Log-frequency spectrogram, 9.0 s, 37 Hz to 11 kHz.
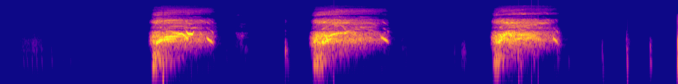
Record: {
  "exhalation_length": "9.0 s",
  "exhalation_amplitude": 26964,
  "exhalation_signal_mean_std_ratio": 0.42,
  "survey_phase": "beta (2021-08-13 to 2022-03-07)",
  "age": "18-44",
  "gender": "Male",
  "wearing_mask": "No",
  "symptom_cough_any": true,
  "smoker_status": "Ex-smoker",
  "respiratory_condition_asthma": false,
  "respiratory_condition_other": false,
  "recruitment_source": "REACT",
  "submission_delay": "2 days",
  "covid_test_result": "Negative",
  "covid_test_method": "RT-qPCR",
  "influenza_a_test_result": "Unknown/Void",
  "influenza_b_test_result": "Unknown/Void"
}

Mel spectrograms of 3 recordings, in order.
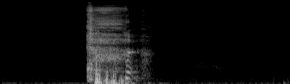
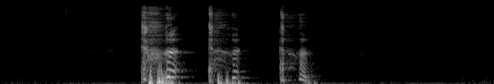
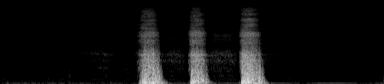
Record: {
  "cough_length": "2.9 s",
  "cough_amplitude": 15784,
  "cough_signal_mean_std_ratio": 0.31,
  "three_cough_length": "4.9 s",
  "three_cough_amplitude": 12627,
  "three_cough_signal_mean_std_ratio": 0.29,
  "exhalation_length": "3.8 s",
  "exhalation_amplitude": 32768,
  "exhalation_signal_mean_std_ratio": 0.31,
  "survey_phase": "beta (2021-08-13 to 2022-03-07)",
  "age": "18-44",
  "gender": "Female",
  "wearing_mask": "No",
  "symptom_sore_throat": true,
  "symptom_onset": "3 days",
  "smoker_status": "Never smoked",
  "respiratory_condition_asthma": false,
  "respiratory_condition_other": false,
  "recruitment_source": "Test and Trace",
  "submission_delay": "2 days",
  "covid_test_result": "Positive",
  "covid_test_method": "RT-qPCR",
  "covid_ct_value": 31.3,
  "covid_ct_gene": "ORF1ab gene",
  "covid_ct_mean": 32.3,
  "covid_viral_load": "26 copies/ml",
  "covid_viral_load_category": "Minimal viral load (< 10K copies/ml)"
}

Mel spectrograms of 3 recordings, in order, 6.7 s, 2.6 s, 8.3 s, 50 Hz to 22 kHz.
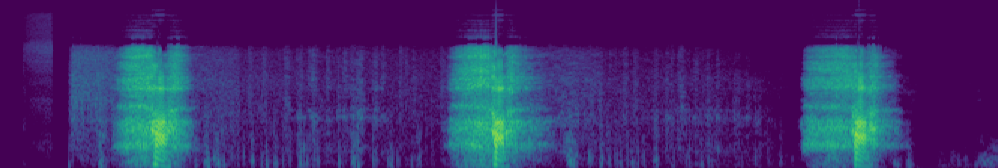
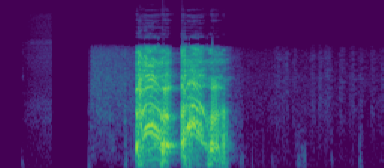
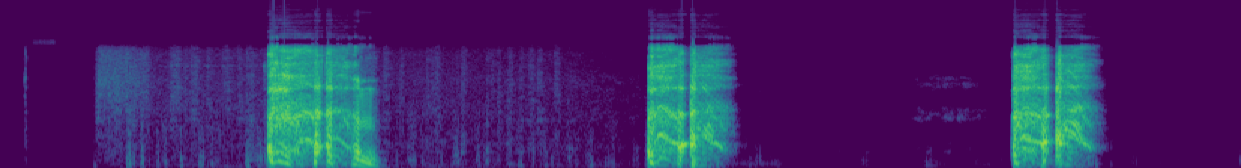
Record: {
  "exhalation_length": "6.7 s",
  "exhalation_amplitude": 32768,
  "exhalation_signal_mean_std_ratio": 0.3,
  "cough_length": "2.6 s",
  "cough_amplitude": 32552,
  "cough_signal_mean_std_ratio": 0.37,
  "three_cough_length": "8.3 s",
  "three_cough_amplitude": 32767,
  "three_cough_signal_mean_std_ratio": 0.34,
  "survey_phase": "beta (2021-08-13 to 2022-03-07)",
  "age": "45-64",
  "gender": "Male",
  "wearing_mask": "No",
  "symptom_none": true,
  "smoker_status": "Never smoked",
  "respiratory_condition_asthma": false,
  "respiratory_condition_other": false,
  "recruitment_source": "Test and Trace",
  "submission_delay": "1 day",
  "covid_test_result": "Positive",
  "covid_test_method": "LFT"
}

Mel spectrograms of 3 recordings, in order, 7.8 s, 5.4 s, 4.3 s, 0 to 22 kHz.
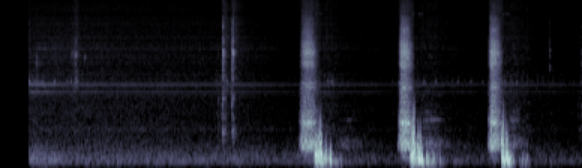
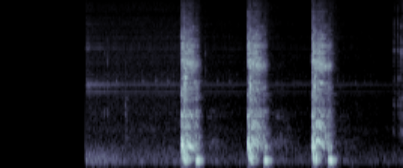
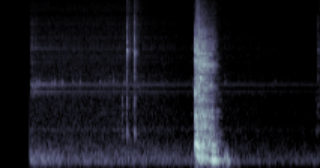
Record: {
  "exhalation_length": "7.8 s",
  "exhalation_amplitude": 28352,
  "exhalation_signal_mean_std_ratio": 0.29,
  "three_cough_length": "5.4 s",
  "three_cough_amplitude": 30552,
  "three_cough_signal_mean_std_ratio": 0.33,
  "cough_length": "4.3 s",
  "cough_amplitude": 30279,
  "cough_signal_mean_std_ratio": 0.24,
  "survey_phase": "beta (2021-08-13 to 2022-03-07)",
  "age": "45-64",
  "gender": "Male",
  "wearing_mask": "No",
  "symptom_none": true,
  "smoker_status": "Never smoked",
  "respiratory_condition_asthma": false,
  "respiratory_condition_other": false,
  "recruitment_source": "REACT",
  "submission_delay": "6 days",
  "covid_test_result": "Negative",
  "covid_test_method": "RT-qPCR"
}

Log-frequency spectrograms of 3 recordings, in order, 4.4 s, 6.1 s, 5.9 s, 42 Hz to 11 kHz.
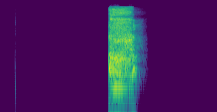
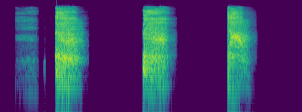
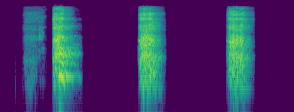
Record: {
  "cough_length": "4.4 s",
  "cough_amplitude": 31986,
  "cough_signal_mean_std_ratio": 0.28,
  "three_cough_length": "6.1 s",
  "three_cough_amplitude": 32768,
  "three_cough_signal_mean_std_ratio": 0.4,
  "exhalation_length": "5.9 s",
  "exhalation_amplitude": 30545,
  "exhalation_signal_mean_std_ratio": 0.35,
  "survey_phase": "beta (2021-08-13 to 2022-03-07)",
  "age": "65+",
  "gender": "Female",
  "wearing_mask": "No",
  "symptom_cough_any": true,
  "symptom_runny_or_blocked_nose": true,
  "symptom_shortness_of_breath": true,
  "symptom_fatigue": true,
  "symptom_headache": true,
  "smoker_status": "Ex-smoker",
  "respiratory_condition_asthma": true,
  "respiratory_condition_other": false,
  "recruitment_source": "Test and Trace",
  "submission_delay": "1 day",
  "covid_test_result": "Positive",
  "covid_test_method": "LFT"
}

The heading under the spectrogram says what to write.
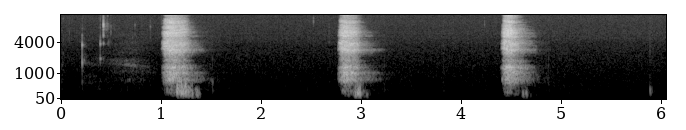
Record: {
  "exhalation_length": "6.1 s",
  "exhalation_amplitude": 5044,
  "exhalation_signal_mean_std_ratio": 0.28,
  "survey_phase": "beta (2021-08-13 to 2022-03-07)",
  "age": "45-64",
  "gender": "Female",
  "wearing_mask": "No",
  "symptom_runny_or_blocked_nose": true,
  "symptom_sore_throat": true,
  "symptom_fatigue": true,
  "symptom_headache": true,
  "symptom_change_to_sense_of_smell_or_taste": true,
  "symptom_loss_of_taste": true,
  "symptom_onset": "5 days",
  "smoker_status": "Ex-smoker",
  "respiratory_condition_asthma": false,
  "respiratory_condition_other": false,
  "recruitment_source": "Test and Trace",
  "submission_delay": "2 days",
  "covid_test_result": "Positive",
  "covid_test_method": "RT-qPCR",
  "covid_ct_value": 14.0,
  "covid_ct_gene": "N gene"
}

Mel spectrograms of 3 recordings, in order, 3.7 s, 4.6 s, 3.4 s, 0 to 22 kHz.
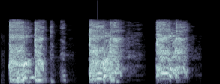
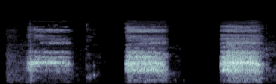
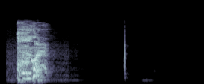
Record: {
  "three_cough_length": "3.7 s",
  "three_cough_amplitude": 31465,
  "three_cough_signal_mean_std_ratio": 0.59,
  "exhalation_length": "4.6 s",
  "exhalation_amplitude": 23675,
  "exhalation_signal_mean_std_ratio": 0.55,
  "cough_length": "3.4 s",
  "cough_amplitude": 26864,
  "cough_signal_mean_std_ratio": 0.29,
  "survey_phase": "beta (2021-08-13 to 2022-03-07)",
  "age": "18-44",
  "gender": "Male",
  "wearing_mask": "No",
  "symptom_cough_any": true,
  "symptom_runny_or_blocked_nose": true,
  "symptom_shortness_of_breath": true,
  "symptom_sore_throat": true,
  "symptom_fatigue": true,
  "symptom_fever_high_temperature": true,
  "symptom_headache": true,
  "smoker_status": "Never smoked",
  "respiratory_condition_asthma": false,
  "respiratory_condition_other": false,
  "recruitment_source": "Test and Trace",
  "submission_delay": "1 day",
  "covid_test_result": "Positive",
  "covid_test_method": "LFT"
}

